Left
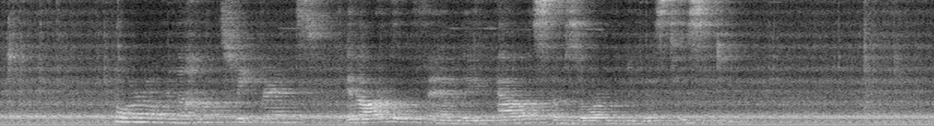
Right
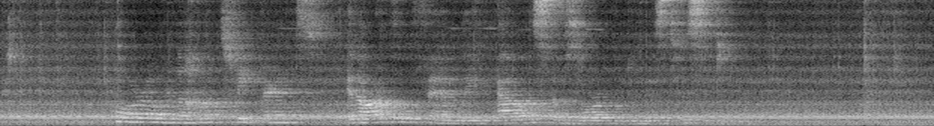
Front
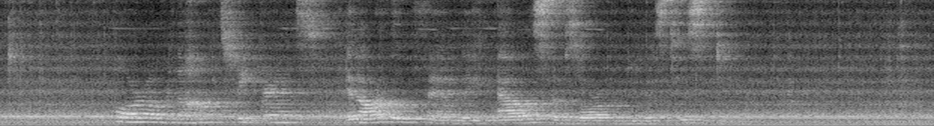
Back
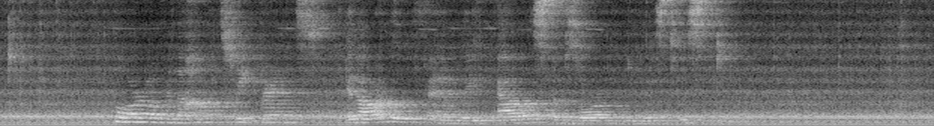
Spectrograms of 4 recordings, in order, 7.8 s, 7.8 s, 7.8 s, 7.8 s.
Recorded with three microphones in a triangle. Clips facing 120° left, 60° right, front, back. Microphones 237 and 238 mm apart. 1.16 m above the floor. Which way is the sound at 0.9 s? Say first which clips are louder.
Left 3 dB, back 2 dB; 145° left.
